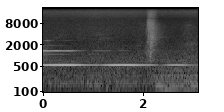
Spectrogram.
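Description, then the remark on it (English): A wine glass in a tasting room is tapped with a soft mallet and recorded with a field recorder. It rings out in a pure, steady mid-pitched tone with faint higher overtones, sustaining for about three seconds, broken briefly by a soft hiss near the end. “Inside the tasting room, he grabs a wine glass to demonstrate. So I would, with a field recorder and with a mallet, soft mallet.”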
